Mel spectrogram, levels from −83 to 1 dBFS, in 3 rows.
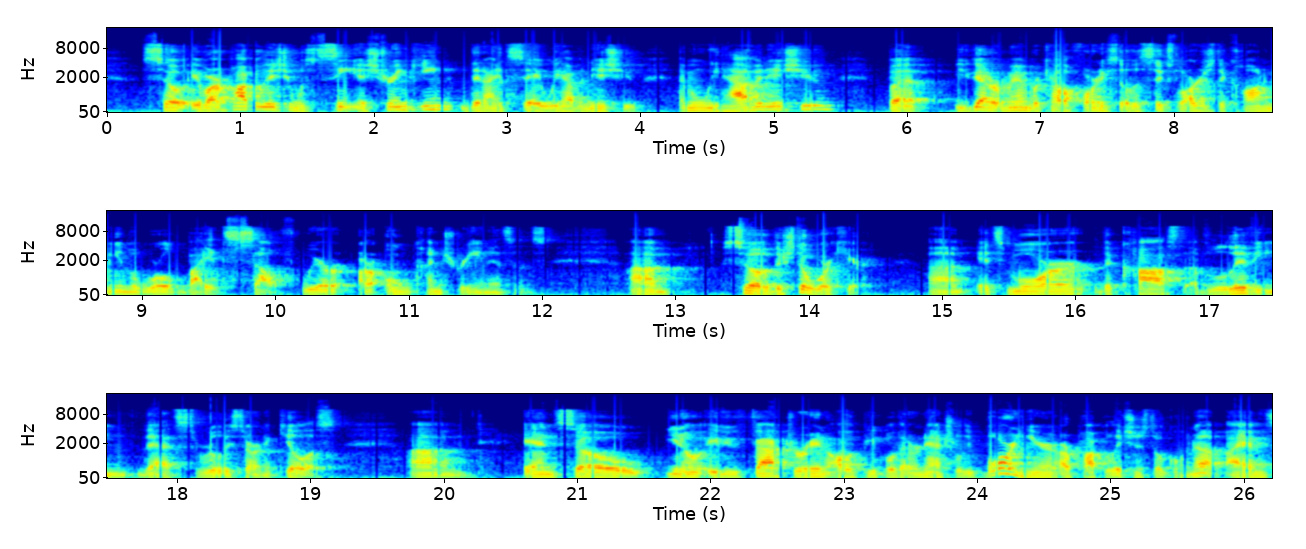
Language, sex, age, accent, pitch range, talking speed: English, male, 30-49, American, 95-115 Hz, 200 wpm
